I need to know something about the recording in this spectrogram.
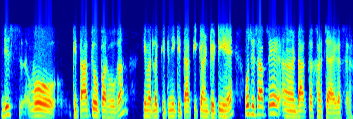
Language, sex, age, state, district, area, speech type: Urdu, male, 18-30, Uttar Pradesh, Saharanpur, urban, conversation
